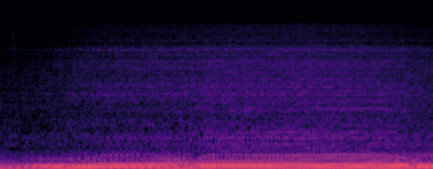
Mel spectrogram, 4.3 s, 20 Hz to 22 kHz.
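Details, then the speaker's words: 1993 Chevy K1500 truck running rough and hard-starting, especially cold: after idling a minute it smooths out, but dropped into drive the idle sags and wavers near stalling; owner suspects computer, cause unconfirmed. "I went ahead and let it idle for about a minute and it's smooth right out and it started I believe it is smooth at but idle put it in drive it about wanting to shut off it"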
